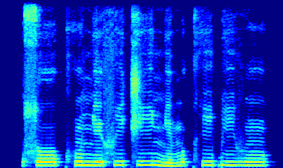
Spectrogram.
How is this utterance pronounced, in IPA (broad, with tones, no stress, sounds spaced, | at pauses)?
s oː˦ kʰ ũ˦ ɲ e˦ f i˦ t͡ʃ iː˦ ɲ e˨ m ʊ˦ kʰ i˦ ɓ i˦ β ũ˦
